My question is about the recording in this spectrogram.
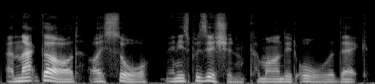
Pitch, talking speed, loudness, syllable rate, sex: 130 Hz, 190 wpm, -21 LUFS, 4.8 syllables/s, male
